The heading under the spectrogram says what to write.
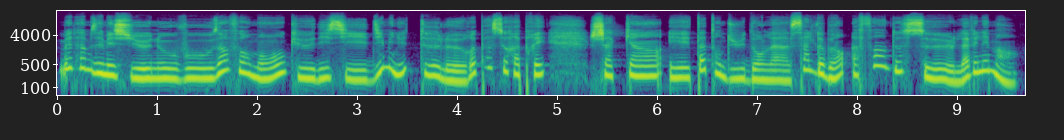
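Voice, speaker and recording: A woman imitating a formal department-store loudspeaker announcer, slow and measured. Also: medium pitch, big pitch swings, no echo, voice pushed up.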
